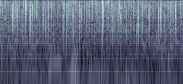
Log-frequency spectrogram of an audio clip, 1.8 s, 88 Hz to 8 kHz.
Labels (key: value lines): label: biophony, cascading saw
recorder: SoundTrap 600 or HydroMoth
